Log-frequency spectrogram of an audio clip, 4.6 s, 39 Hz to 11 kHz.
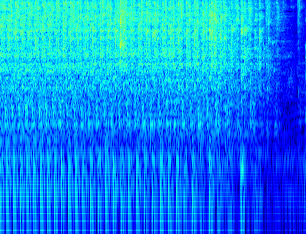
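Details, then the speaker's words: Craftsman DLT3000 lawn tractor with a hard-start problem, jumper battery connected directly to the starter, battery around 12.38 V: a brief crank, then the single-cylinder engine fires right up into an uneven chug before stopping. "was interesting when I connected directly to the starter it fired right up"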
